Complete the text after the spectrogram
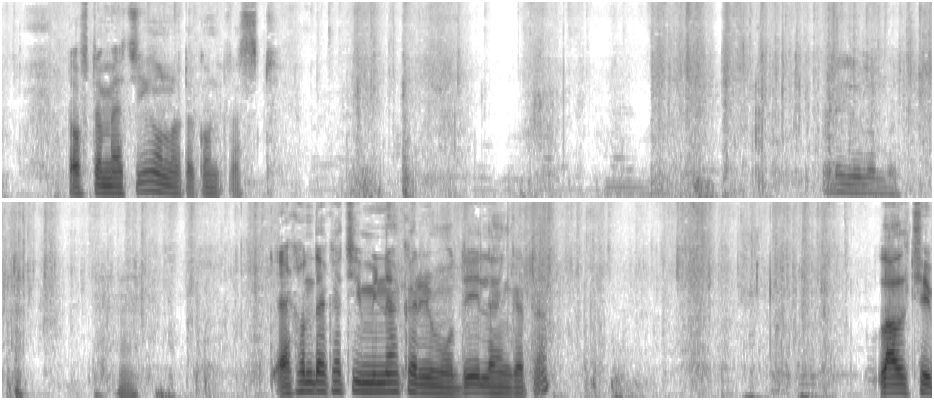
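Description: Heavy fabric rustles as it is unfolded and spread out.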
